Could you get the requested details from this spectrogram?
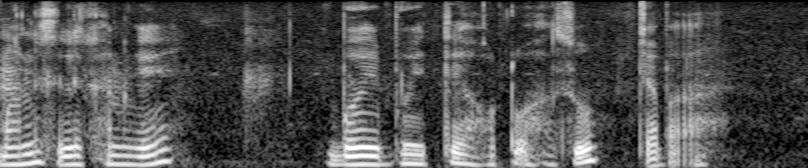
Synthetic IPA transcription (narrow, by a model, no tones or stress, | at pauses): malislɛkʰanɡɛ | bəjbəjt̪ɛɦɔʈɔʔhasu | d͡ʒaba̰ʔa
